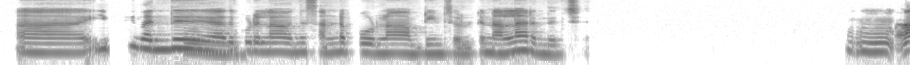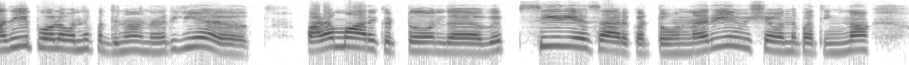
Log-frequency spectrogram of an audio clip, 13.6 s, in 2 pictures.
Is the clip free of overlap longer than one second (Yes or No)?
Yes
